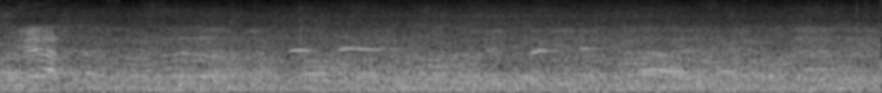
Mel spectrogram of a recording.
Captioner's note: indistinct chattering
